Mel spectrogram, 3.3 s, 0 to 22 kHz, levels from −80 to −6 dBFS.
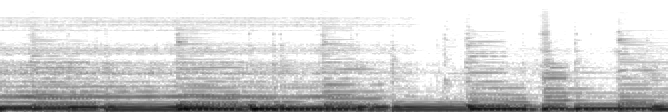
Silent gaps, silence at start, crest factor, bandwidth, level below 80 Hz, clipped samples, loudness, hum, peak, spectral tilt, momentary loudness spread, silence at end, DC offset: none; 0 s; 14 dB; 5.4 kHz; -40 dBFS; under 0.1%; -19 LUFS; none; -4 dBFS; -10 dB/octave; 5 LU; 0 s; under 0.1%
